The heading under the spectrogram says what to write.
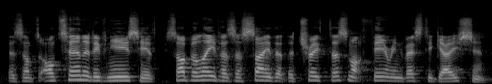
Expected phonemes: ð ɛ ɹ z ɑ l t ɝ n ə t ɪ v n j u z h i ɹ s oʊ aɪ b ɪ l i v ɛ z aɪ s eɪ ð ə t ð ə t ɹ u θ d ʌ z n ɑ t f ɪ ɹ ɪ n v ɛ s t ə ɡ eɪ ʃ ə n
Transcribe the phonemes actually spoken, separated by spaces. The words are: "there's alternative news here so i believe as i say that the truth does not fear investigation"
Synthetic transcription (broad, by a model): ð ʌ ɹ z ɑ l t ɝ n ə t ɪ v n j u z h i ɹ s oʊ aɪ b ɪ l i v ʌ z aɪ s eɪ ð ə t ð ə t ɹ u θ d ʌ z n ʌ t f ɪ ɹ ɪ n v ɛ s t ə ɡ eɪ ʃ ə n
